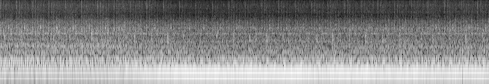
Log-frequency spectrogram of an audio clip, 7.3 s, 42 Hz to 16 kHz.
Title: 1941 Chevrolet 216 stovebolt 6 strange engine noise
